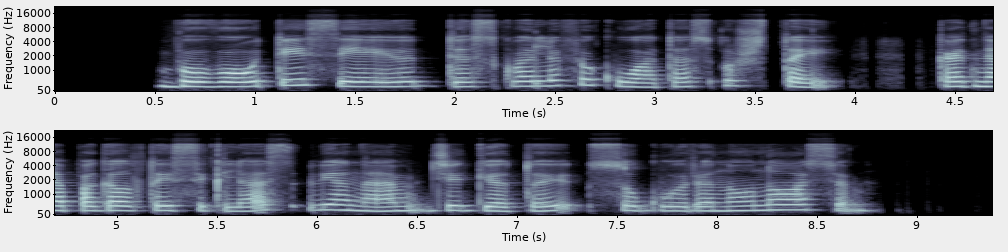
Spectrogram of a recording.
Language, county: Lithuanian, Šiauliai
